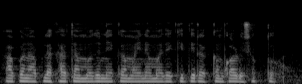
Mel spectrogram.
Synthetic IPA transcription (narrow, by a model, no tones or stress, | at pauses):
apəɳapljakʰat̪jaməd̪ʱuːnekaməɦinjaməd̪ʱːjekit̪iːɾəkːəmkaɽuːɕəkt̪o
